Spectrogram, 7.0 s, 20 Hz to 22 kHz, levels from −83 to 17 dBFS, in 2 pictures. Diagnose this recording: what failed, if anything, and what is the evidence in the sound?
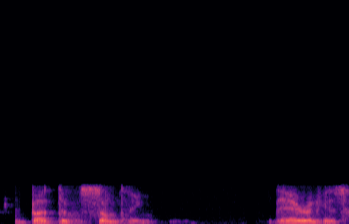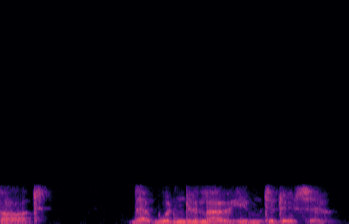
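Lost AMR speech frames on the radio link. From 0.70 to 0.82 s the speech stretches and fades, about five frames' worth. Another 40 ms dropout comes at 6.38 s.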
